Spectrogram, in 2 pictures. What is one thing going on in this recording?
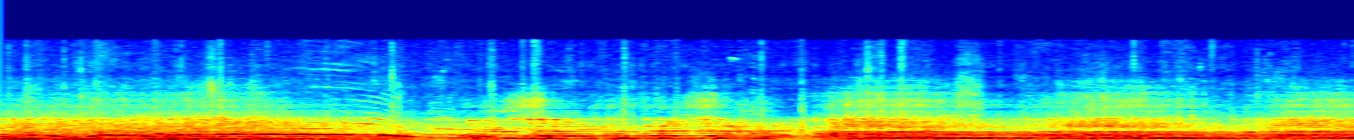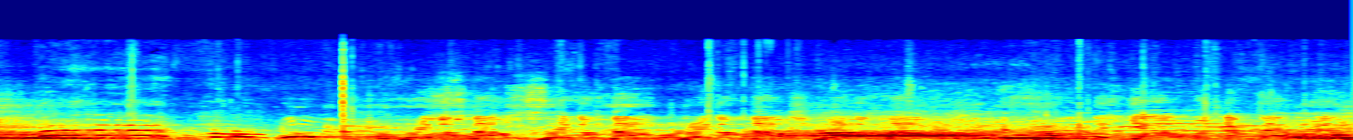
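Players' hands slap together in high fives.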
